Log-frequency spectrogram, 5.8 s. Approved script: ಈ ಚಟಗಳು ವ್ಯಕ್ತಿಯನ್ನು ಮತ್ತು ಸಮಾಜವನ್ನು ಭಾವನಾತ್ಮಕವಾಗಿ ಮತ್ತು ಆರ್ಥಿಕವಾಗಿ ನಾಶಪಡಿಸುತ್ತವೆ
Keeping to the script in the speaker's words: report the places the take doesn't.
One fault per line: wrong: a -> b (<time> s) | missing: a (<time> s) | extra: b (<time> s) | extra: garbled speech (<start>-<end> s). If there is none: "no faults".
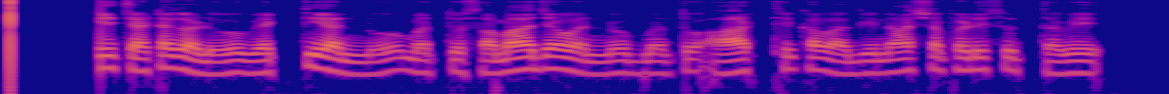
missing: ಭಾವನಾತ್ಮಕವಾಗಿ (3.1 s)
